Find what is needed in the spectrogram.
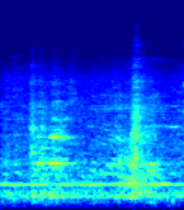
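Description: A man's voice holding one long, steady note at the close of a line of Quran recitation, over a faint steady hum, with two brief clatters about half a second in and near the end.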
